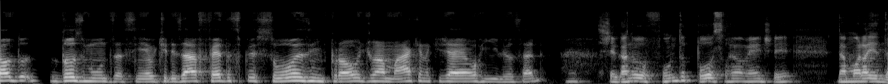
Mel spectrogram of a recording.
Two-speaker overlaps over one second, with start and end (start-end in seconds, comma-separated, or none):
none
